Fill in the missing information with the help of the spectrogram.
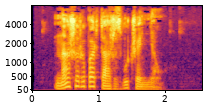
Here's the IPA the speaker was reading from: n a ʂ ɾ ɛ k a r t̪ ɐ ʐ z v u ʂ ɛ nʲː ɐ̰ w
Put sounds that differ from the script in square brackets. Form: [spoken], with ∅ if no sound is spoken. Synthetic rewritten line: n a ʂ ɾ ɛ [p] a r t̪ [a] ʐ z v u [t͡ʂ] ɛ nʲː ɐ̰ w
